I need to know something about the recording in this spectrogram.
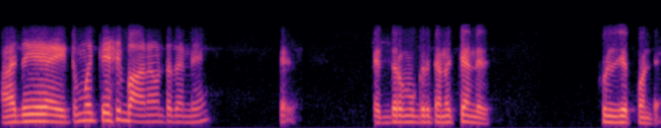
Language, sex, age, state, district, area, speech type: Telugu, male, 18-30, Andhra Pradesh, West Godavari, rural, conversation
